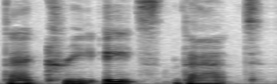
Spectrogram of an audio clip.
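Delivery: normal talking voice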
